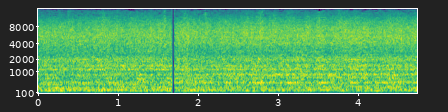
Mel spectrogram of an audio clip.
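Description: Steady droning hum of a blower feeding air to a coal forge fire, with a split-second gap about a second and a half in.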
